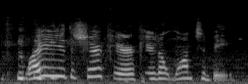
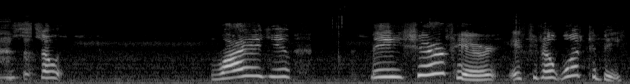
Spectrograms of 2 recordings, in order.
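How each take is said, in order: First: It is spoken plainly, without a yawn. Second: It is spoken through a yawn.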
